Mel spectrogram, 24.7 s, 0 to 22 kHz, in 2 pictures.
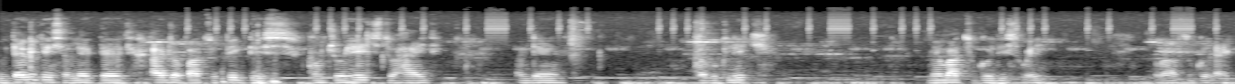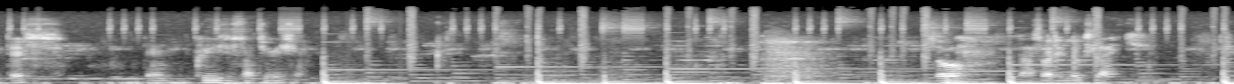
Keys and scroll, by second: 4.2 space, 18.2 space, 23.4 space.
